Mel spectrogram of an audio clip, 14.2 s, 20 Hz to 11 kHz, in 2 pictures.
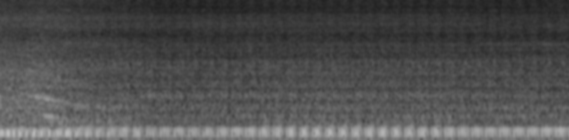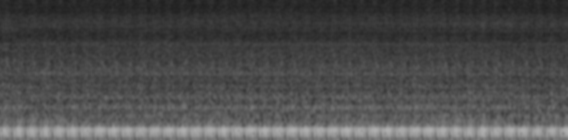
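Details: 2005 Subaru WRX EJ20 idling low with a lopey thump about three times a second and uneven exhaust pulse; code P0340, cylinder 3 misfire despite new coil, plug, front O2 sensor and battery; compression good, fuel flowing, plug sparks.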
